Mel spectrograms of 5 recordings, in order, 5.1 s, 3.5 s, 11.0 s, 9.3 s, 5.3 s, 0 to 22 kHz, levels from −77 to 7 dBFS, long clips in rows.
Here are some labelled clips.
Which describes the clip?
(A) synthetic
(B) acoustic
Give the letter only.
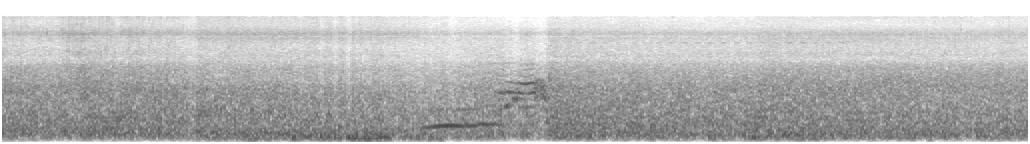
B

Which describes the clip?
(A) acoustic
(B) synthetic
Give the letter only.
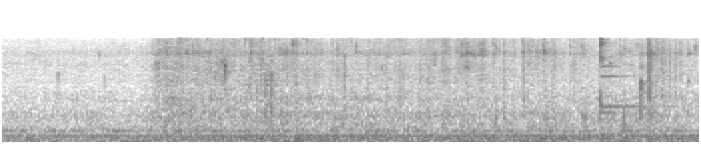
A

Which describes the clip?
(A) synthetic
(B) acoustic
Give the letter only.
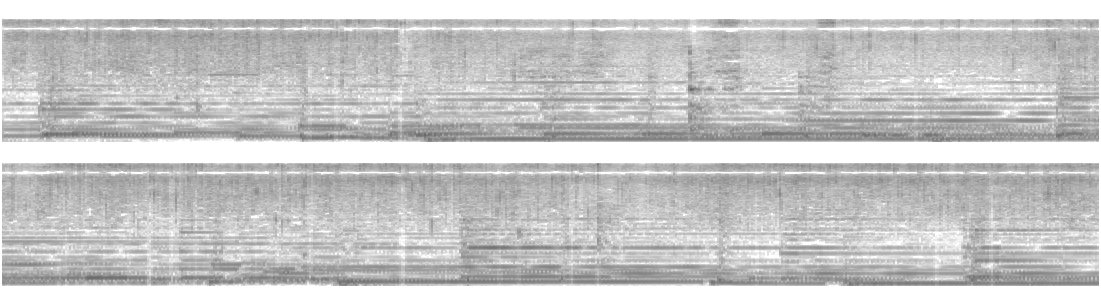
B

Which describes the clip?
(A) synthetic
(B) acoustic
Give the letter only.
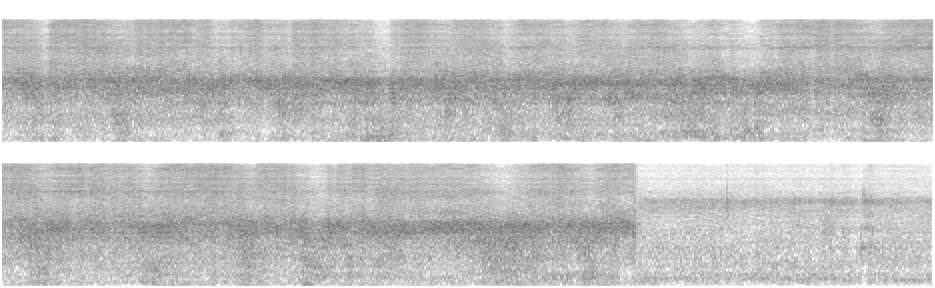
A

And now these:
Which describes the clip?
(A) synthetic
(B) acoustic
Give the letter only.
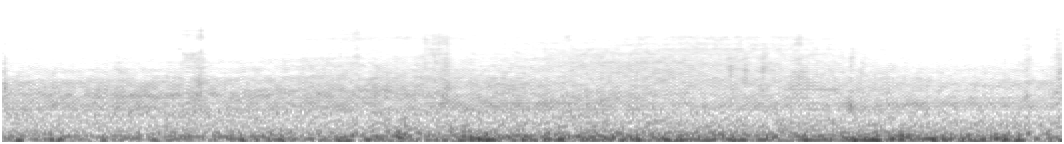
A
